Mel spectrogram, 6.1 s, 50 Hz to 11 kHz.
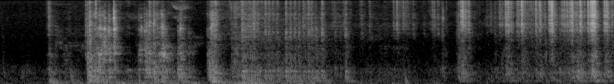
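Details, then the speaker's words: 1974 GMC Suburban door window being cranked: uneven crunching and ratcheting in bursts with glass binding; window off its track, risk of shattering the glass. "and this the crunching noise is not good so I'm going to pull it apart make sure we're not going to shatter this glass"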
